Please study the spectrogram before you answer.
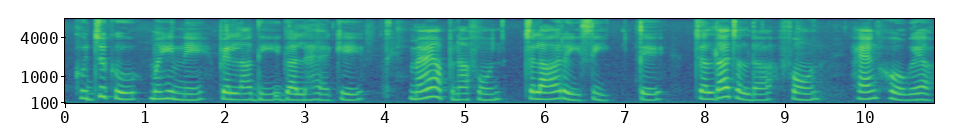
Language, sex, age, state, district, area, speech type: Punjabi, female, 30-45, Punjab, Jalandhar, urban, spontaneous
